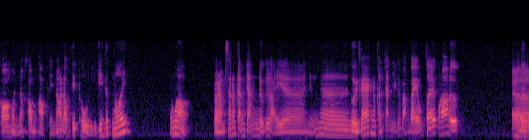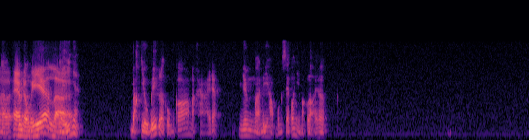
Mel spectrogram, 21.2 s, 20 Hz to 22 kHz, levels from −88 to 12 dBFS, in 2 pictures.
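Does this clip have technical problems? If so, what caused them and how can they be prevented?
No, there are no technical problems in this recording.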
